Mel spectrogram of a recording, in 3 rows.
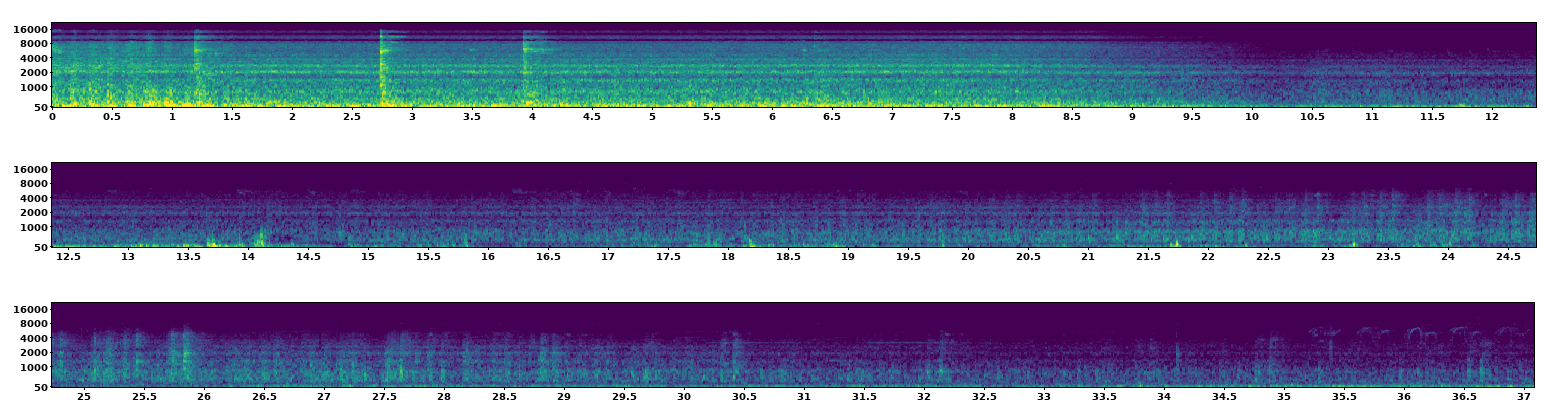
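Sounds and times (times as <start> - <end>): wheels clacking over rail joints: 0.0 - 7.4, 20.5 - 37.0
train wheels rumbling on rail: 0.0 - 37.0.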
